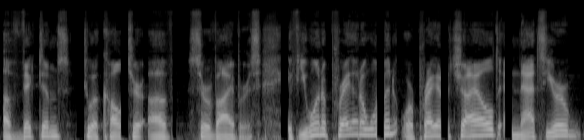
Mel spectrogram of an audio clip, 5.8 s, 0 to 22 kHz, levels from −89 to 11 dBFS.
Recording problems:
choppy; very; at 1 s, from 3 to 4 s and at 4.5 s; 12% of the speech affected

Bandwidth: 15.5 kHz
